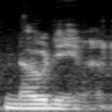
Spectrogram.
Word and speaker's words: nodemon: install a helper utility called no demon or nodemon depending on how you want to pronounce it as of right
